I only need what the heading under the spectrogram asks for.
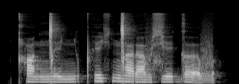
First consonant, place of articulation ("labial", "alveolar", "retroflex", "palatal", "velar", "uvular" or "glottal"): uvular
